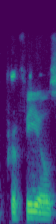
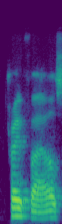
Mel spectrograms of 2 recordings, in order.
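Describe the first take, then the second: First: It is said in an old-fashioned imitated pronunciation. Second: It is said in an ordinary modern pronunciation.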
